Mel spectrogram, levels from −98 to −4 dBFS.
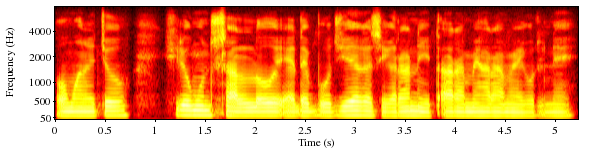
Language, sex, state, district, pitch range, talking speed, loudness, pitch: Chakma, male, Tripura, Unakoti, 110-120 Hz, 160 wpm, -18 LUFS, 110 Hz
